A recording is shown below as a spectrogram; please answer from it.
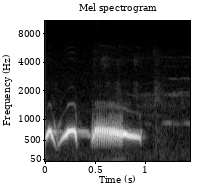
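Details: A single spotted dove phrase for rousing training birds: two quick wavering hoots sliding into a sustained, buzzy, gently descending coo, then silence.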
